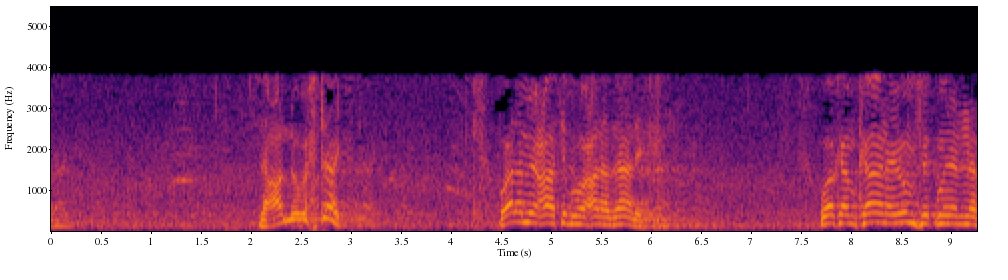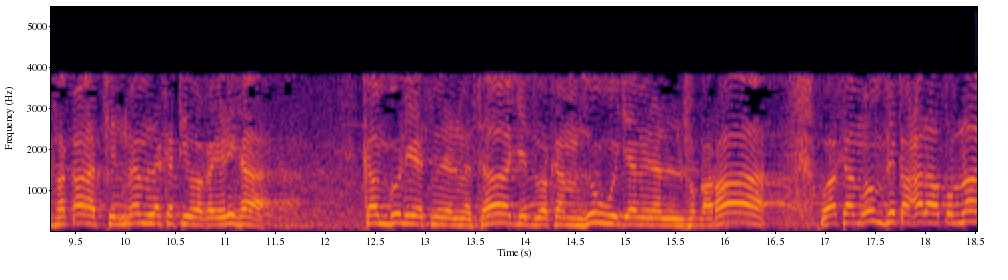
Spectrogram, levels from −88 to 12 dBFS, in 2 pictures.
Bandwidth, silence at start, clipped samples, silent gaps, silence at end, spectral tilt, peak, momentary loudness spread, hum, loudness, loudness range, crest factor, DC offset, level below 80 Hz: 4 kHz; 0 s; under 0.1%; none; 0 s; -11 dB/octave; -4 dBFS; 18 LU; none; -17 LUFS; 4 LU; 14 dB; under 0.1%; -58 dBFS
